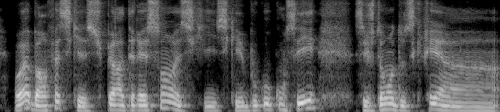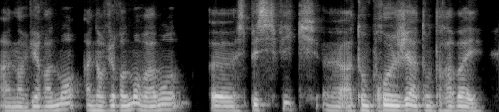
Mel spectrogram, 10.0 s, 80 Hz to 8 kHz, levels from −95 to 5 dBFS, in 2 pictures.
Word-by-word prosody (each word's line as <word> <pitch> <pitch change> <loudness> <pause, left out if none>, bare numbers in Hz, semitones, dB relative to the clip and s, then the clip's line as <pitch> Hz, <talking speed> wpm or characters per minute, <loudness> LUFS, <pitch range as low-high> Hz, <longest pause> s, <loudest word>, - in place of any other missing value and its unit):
Ouais, - - +5
bah, - - +5
en 125 - 0
fait, 180 - -1
ce 175 - -3
qui 120 - -1
est 110 - 0
super 135 +5 0
intéressant 130 +6 0
et - - +1
ce 125 +1 -4
qui 115 0 -7
ce 110 - -5
qui - - -5
est 115 - -1
beaucoup 125 +5 -2
conseillé, 315 - +2 0.4
c'est 120 - -3
justement 145 +7 +2
de 125 -3 -1
se 120 +1 -6
créer 150 -2 0
un 110 -4 -3
un 110 0 -3
environnement 115 +7 -1
un 130 -2 -3
environnement 125 +5 +1
vraiment, 140 - -1 0.3
heu, 120 -1 +4
spécifique, 140 +3 -3
heu, 120 -4 -5
à 115 - -2
ton 130 -1 +2
projet, 130 +1 +6
à 125 - +4
ton 125 - -3
travail. 115 -3 -1
125 Hz, 220 wpm, -22 LUFS, 115-140 Hz, 0.4 s, projet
